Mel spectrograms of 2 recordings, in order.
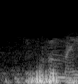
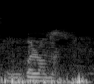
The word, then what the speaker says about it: Ngoloma: So the name Ngoloma is not Nkrumah, it's Ngoloma. Ngoloma. Yeah, it's Ngloma. Ngoloma. And not Nkrumah. Because the white people, they cannot pronounce Ngoloma and they make it Nkrumah as the Asante people pronounce their own.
